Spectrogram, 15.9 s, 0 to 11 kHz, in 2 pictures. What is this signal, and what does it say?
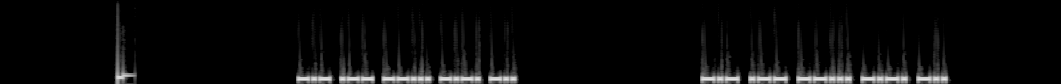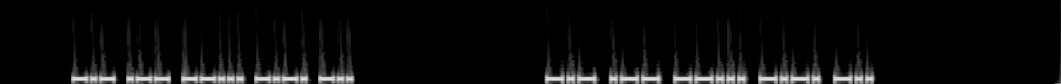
Morse code, heard as a keyed tone, about 40 wpm, 700 Hz. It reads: KW7CD KW7CD KW7CD KW7CD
